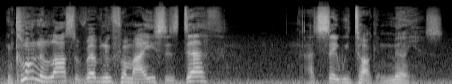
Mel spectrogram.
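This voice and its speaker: A man's voice: a little high, sing-song, normal speed, fairly bright tone, a little hiss or hum. An actor playing a sarcastic, hotheaded male gang money man in a game cutscene. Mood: agitated. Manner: sarcastic and agitated.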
